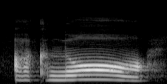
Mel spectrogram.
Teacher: we should pay attention to the stress in this word aknow second letter o is under the stress that's why first letter o we pronounce as ah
